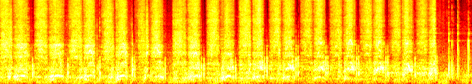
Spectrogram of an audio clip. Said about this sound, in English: with hand saws, you don't force it, you let the saw do the work. So let's see how we get on with it. So I'm going to make the first cut using the full length of the blade.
